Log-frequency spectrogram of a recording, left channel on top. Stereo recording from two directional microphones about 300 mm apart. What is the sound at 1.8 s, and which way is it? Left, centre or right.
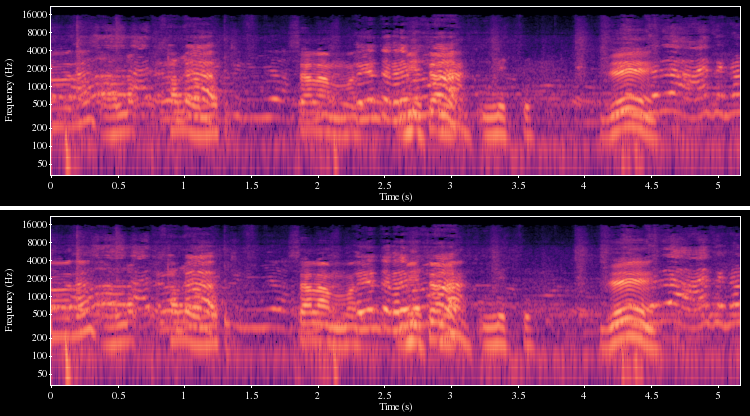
A man's voice, right.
